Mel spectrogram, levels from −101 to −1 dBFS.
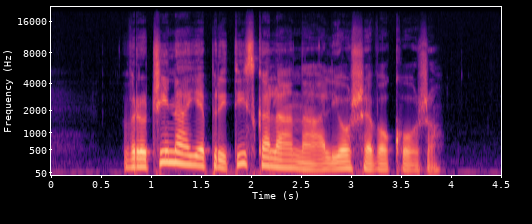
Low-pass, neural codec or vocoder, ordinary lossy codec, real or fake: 19.8 kHz; none; none; real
